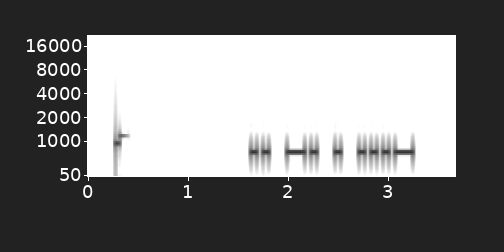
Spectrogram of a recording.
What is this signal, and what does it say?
Morse code, heard as a keyed tone, about 20 wpm, 700 Hz. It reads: INEV
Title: Build A Word - 4 Letters At A Time - 10-Letter Words - 20wpm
